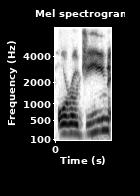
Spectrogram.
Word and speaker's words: orogene: One thing, orogeny is the pronunciation of like the power that people use, and then orogene is the pronunciation of the people with the power to use orogeny.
